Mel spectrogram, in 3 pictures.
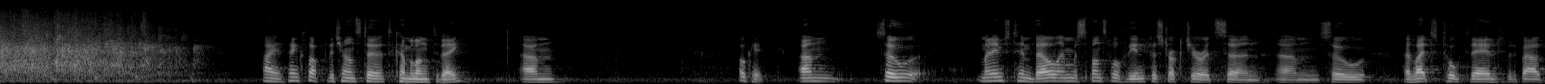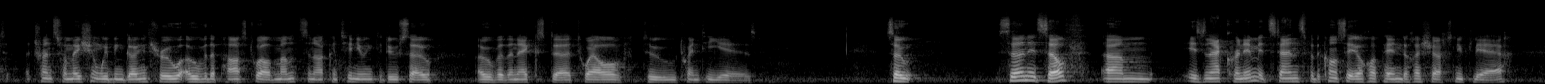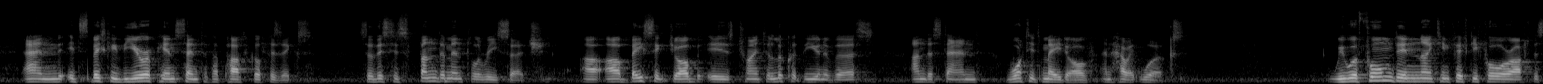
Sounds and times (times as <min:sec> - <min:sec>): Speech: 0:02.6 - 0:05.6, 0:07.4 - 0:23.1, 0:24.3 - 0:24.7, 0:25.4 - 0:30.6, 0:31.2 - 0:42.8, 0:44.2 - 0:46.3.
